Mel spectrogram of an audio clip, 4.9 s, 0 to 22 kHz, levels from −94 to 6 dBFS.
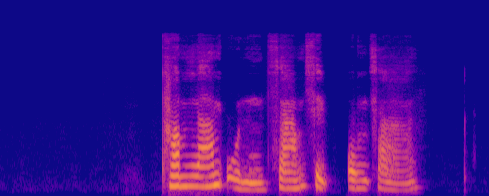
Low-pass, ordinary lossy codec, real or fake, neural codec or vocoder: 10.8 kHz; none; fake; codec, 44.1 kHz, 2.6 kbps, DAC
